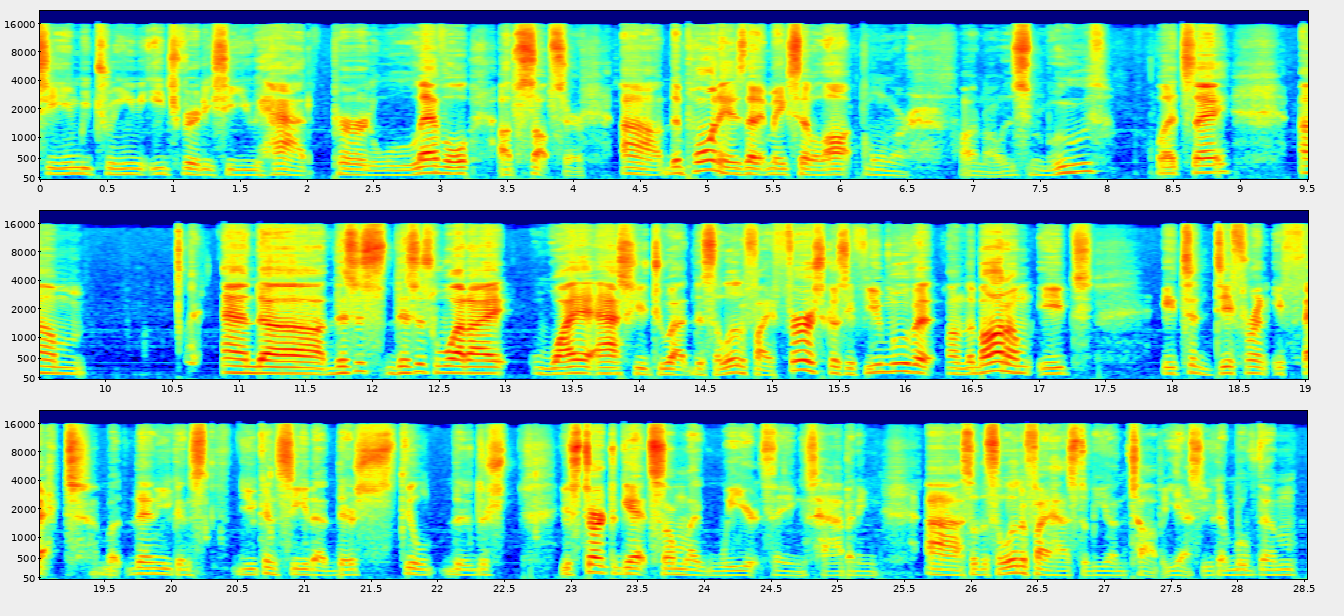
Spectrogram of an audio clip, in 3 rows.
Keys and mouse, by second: 11.2-13.2 middle drag, 15.8 middle click.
